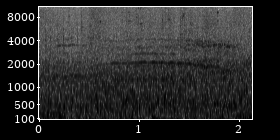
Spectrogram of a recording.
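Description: Horse in the Red Dead Redemption 2 video game whinnying, with hoofbeats clopping along steadily, heard faintly under a noisy wash.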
